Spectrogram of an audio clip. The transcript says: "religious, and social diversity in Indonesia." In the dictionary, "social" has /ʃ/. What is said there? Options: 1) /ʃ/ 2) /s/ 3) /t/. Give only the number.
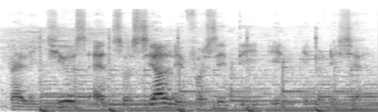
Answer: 2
